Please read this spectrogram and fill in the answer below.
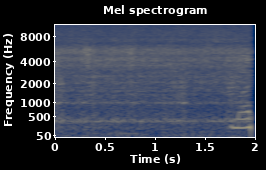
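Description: Onions, spices and tomato pieces frying in oil in a nonstick pot, a steady sizzle as a spatula stirs them while the tomatoes soften.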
